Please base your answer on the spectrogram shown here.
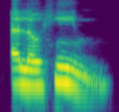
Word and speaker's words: Elohim: this will be him, Elohim. And the accent is on the last syllable, Elohim. Okay, and this is, of course, the Hebrew word for God, or the Almighty.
